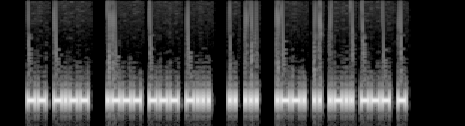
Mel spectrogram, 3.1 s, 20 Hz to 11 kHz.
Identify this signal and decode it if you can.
Morse code, heard as a keyed tone, about 67 wpm, 700 Hz. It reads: MY JOB IS PILOT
